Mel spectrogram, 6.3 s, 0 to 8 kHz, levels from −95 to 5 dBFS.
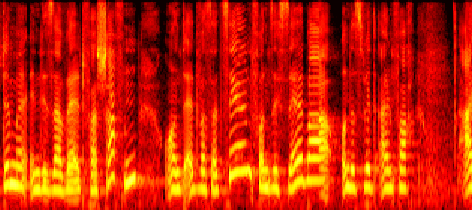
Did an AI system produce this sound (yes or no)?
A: no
